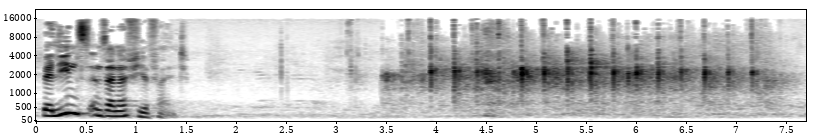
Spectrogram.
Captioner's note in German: Beifall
